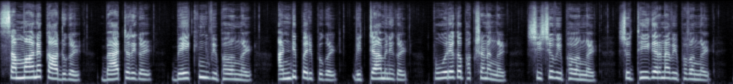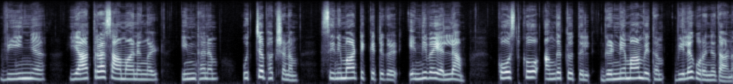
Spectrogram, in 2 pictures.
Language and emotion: Malayalam, neutral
